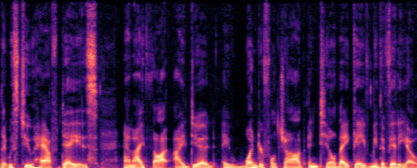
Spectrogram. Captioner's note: none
